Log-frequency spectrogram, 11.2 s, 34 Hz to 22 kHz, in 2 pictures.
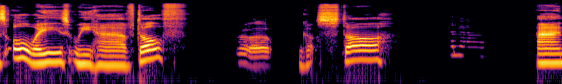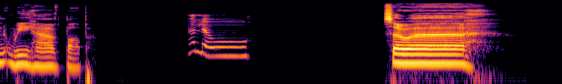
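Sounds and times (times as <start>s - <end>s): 
speech: 0.0s - 4.7s, 5.4s - 6.6s, 7.5s - 8.2s, 9.5s - 10.5s
podcast participant yawning: 10.0s - 10.5s.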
